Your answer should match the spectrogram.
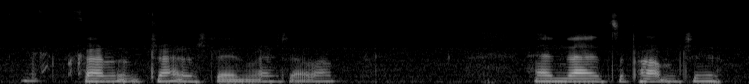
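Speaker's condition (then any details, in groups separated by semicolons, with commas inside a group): Multiple sclerosis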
